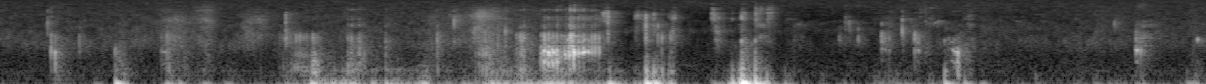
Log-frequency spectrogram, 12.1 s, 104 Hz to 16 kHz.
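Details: Gash, a male American Shorthair kitten born 6 January 2020, snores in a deep sleep that nothing wakes him from, even while being touched: soft low rumbling breaths in short bursts, with rustling handling noises in between.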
